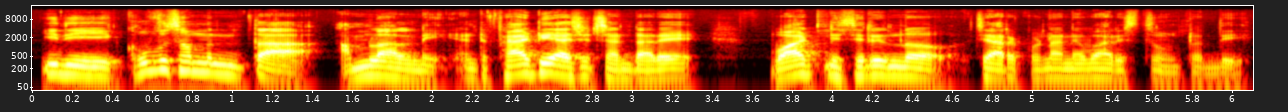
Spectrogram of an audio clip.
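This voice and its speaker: A man's voice: on the low side, lively intonation, fairly quick, darkish tone. A man with a Telugu accent, an Ayurvedic doctor giving health advice to camera, explaining step by step and slipping in English terms. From India. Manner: explanatory, slips in English terms, many restarts and "aa" fillers.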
